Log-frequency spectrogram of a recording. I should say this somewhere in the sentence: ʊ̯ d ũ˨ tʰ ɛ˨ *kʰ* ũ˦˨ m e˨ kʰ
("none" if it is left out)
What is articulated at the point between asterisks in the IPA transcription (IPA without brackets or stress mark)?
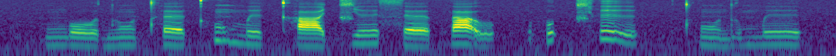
kʰ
